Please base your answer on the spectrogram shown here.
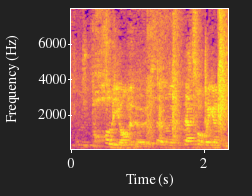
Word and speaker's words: polyomino: bit of a mouthful the way you pronounce it is polyometers that's what we're going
